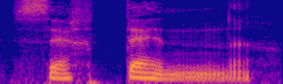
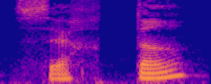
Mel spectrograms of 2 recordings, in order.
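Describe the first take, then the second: First: It ends with a clearly pronounced n sound. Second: It ends in a nasal vowel, no n sound. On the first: The form is feminine. "then you will pronounce it n" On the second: The form is masculine. "so it's nasal in your nose, un"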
